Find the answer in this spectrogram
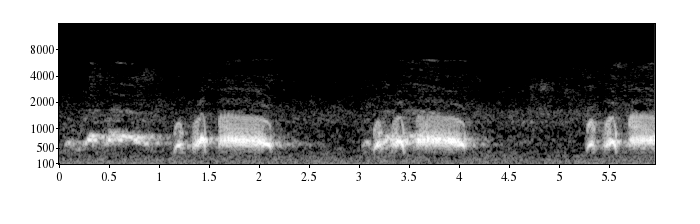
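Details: Cu gáy (spotted dove) in thúc bổi cooing: a drawn-out low note, two stuttered clicks, then a fuller hoot, the phrase repeating about every two seconds, three times.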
